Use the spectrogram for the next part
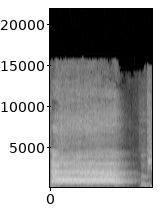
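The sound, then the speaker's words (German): A single sustained, open-mouthed scream from one voice at a scream workshop in Hamburg, loud, holding steady for over a second before breaking off, followed by a brief vocal sound. “Schreien klingt sehr anders, wenn ihr euch traut, den Mund zu öffnen.”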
